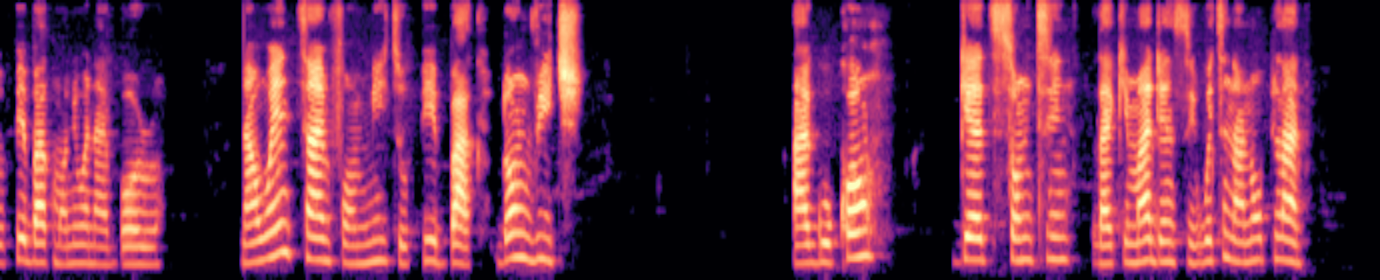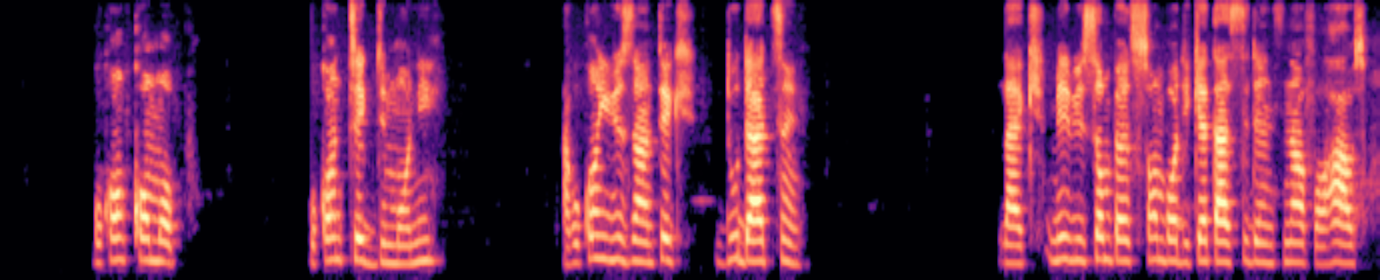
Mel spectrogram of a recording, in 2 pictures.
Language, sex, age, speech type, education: Nigerian Pidgin, female, 30-45, spontaneous, tertiary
